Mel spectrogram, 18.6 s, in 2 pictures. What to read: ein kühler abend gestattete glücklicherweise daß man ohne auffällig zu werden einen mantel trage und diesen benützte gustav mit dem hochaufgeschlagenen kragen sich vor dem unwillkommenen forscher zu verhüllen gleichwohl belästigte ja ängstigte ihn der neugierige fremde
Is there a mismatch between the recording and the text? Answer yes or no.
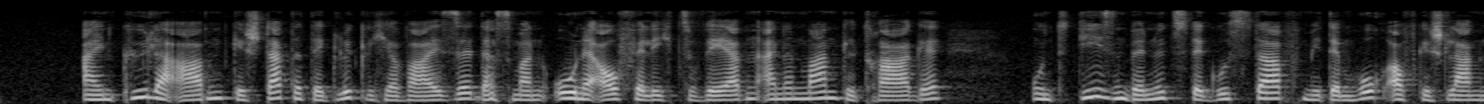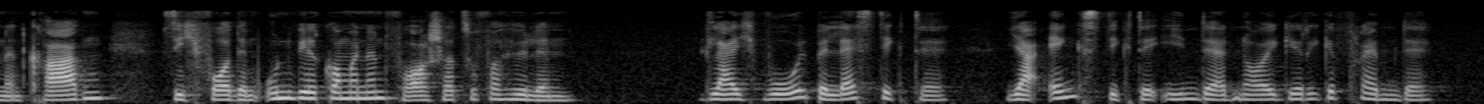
no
